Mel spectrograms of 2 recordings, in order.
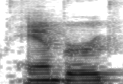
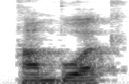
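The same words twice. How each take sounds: First: It is pronounced the English way. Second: It is pronounced the German way. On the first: "the American slash English pronunciation" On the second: "but Hamburg"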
